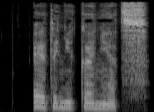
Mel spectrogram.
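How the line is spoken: Gloomy. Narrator (Russian): произнес он мрачно

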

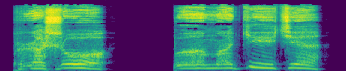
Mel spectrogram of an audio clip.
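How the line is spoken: Hoarse drawling voice. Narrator (Russian): Сиплый тягучий голос

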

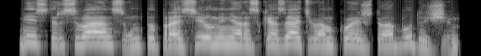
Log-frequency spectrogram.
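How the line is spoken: Hesitant. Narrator (Russian): неуверенно начал он

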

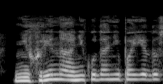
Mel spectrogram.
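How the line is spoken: Shouted. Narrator (Russian): снова прокричал Василий

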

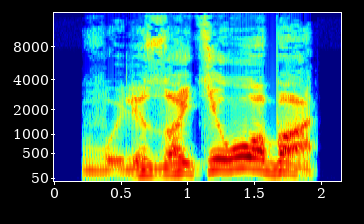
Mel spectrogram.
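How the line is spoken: Growl. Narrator (Russian): рыкнул

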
